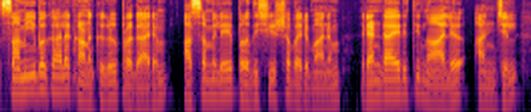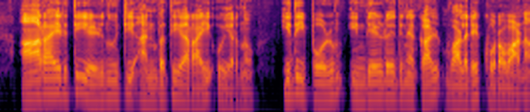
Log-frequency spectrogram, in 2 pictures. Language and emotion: Malayalam, neutral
